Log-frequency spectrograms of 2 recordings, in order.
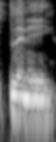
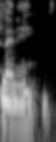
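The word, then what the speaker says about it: blini: that was German um it's BL that's that's blenny which is got a silent s on the end say it's spelled blenis but it's pronounced blenny it's like penis yeah my good friend Dennis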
